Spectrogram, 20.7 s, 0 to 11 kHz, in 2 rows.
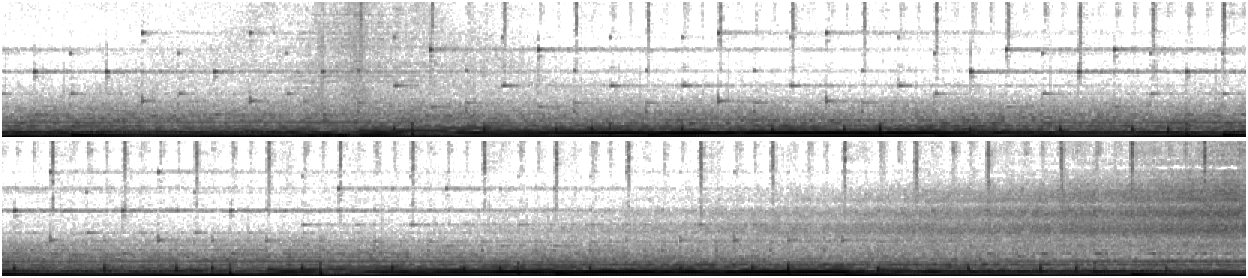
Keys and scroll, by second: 4.6 ctrl+-, 4.7 ctrl+-, 4.9 ctrl+-, 6.4 ctrl+-, 7.6 ctrl+-, 8.7 ctrl+-, 10.4 ctrl++, 18.2 ctrl+z.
